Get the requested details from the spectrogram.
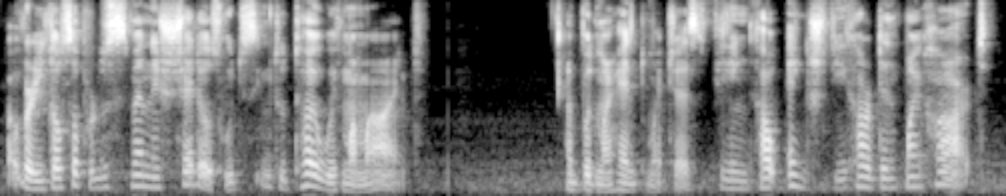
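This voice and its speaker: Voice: mid-range voice, expressive, brisk, gravelly, darkish tone, a little hiss or hum. A person reading a visual novel aloud with casual asides, now and then stumbling over a line and correcting it.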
